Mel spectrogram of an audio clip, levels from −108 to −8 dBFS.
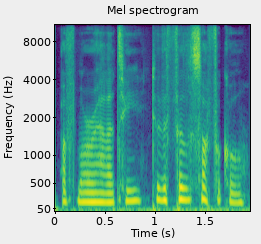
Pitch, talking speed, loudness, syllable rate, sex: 180 Hz, 155 wpm, -17 LUFS, 6.8 syllables/s, female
